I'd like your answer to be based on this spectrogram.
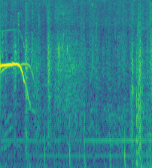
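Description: Hooves of a horse in the video game Assassin's Creed Brotherhood clip-clop at a steady walking pace after a short whinny at the start, the clops soft and evenly spaced.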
